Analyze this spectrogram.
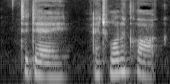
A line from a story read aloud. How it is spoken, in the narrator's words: replied in a low voice, and with a deep sigh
